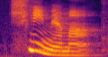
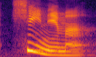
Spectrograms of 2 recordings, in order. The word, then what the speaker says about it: cinema: e Tita você acertou em português nós temos o CEI com som de si como cinema cidade mais em italiano essa sílaba tem outro som então é cinema cinema e Tita Tita esteja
